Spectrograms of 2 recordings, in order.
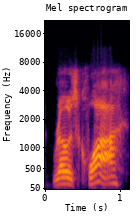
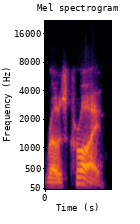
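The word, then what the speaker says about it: Rose Croix: followed by The kadash Rose qua is French for Rosy cross but more often than not in Masonic circles it is pronounced Rose Croy heredom means the realm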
